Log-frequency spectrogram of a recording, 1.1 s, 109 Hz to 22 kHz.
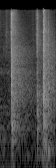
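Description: Footsteps on an old corridor floor draw three sharp, bright creaks, each fading quickly. The floor creaks a lot, so its subfloor needs re-screwing from below, and 12 mm flooring may be laid there instead of vinyl, since flexible vinyl would not stop the creaking.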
